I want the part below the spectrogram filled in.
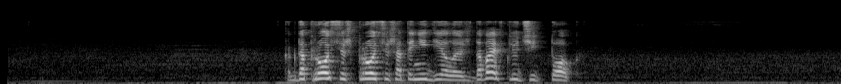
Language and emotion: Russian, angry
